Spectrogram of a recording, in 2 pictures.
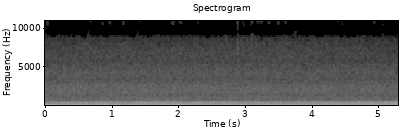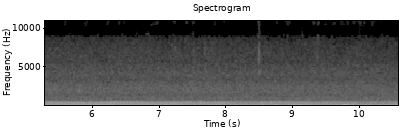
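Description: A steady low mechanical hum of several held tones over a light hiss.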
